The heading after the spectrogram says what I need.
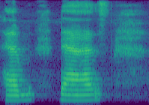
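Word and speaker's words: PEMDAS: dear Aunt Sally or pmaz if you um pronounce it out it's pem Daz um but here's what's the real important thing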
